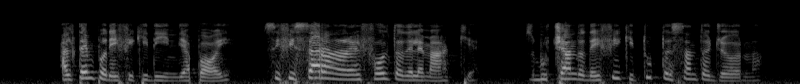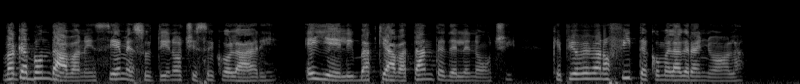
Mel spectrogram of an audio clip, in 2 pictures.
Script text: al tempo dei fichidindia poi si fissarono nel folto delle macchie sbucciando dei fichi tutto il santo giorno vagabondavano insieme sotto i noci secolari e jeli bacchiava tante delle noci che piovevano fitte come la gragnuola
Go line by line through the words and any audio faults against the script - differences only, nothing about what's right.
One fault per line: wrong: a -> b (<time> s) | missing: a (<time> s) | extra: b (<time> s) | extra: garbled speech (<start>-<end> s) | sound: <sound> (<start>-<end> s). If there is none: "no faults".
no faults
